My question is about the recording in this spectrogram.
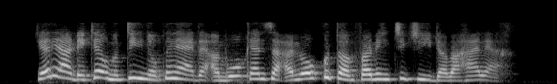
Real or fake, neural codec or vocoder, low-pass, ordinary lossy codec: fake; codec, 16 kHz, 0.5 kbps, X-Codec, HuBERT features, trained on general audio; 7.2 kHz; none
